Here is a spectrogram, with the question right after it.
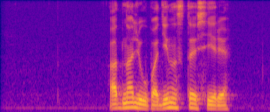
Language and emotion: Russian, neutral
